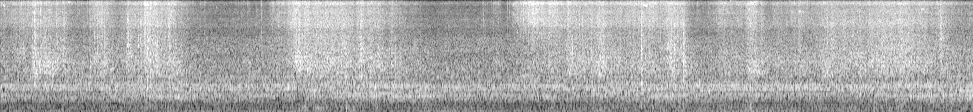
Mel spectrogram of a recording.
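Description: Tracked skid steer with a forestry mulcher head running steadily at high revs, with a steady whine. Brief louder surges come every few seconds as it cuts into brush.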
